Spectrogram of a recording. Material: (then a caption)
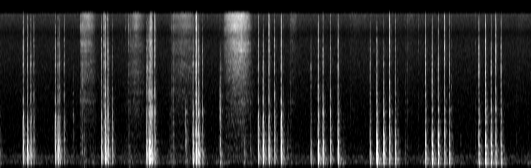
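Wood. Long green-painted fingernails of both hands tap and scratch across a large solid wooden tabletop. Quick bursts of sharp, dry knocks with a low-mid body die away almost instantly, and they alternate with softer, hissy scratching swells between the tapping runs.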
